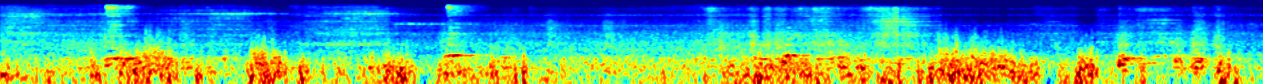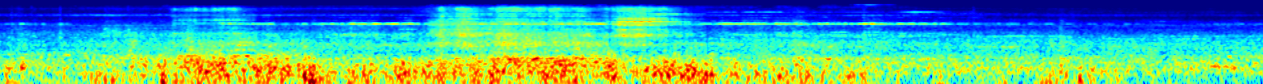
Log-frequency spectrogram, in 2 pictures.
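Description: Regional electric multiple-unit train rolling through station trackwork, its wheels squealing in repeated high-pitched bursts over a steady rumble. A few sharp knocks come in the first few seconds, and the squeal is loudest about two-thirds of the way in.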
